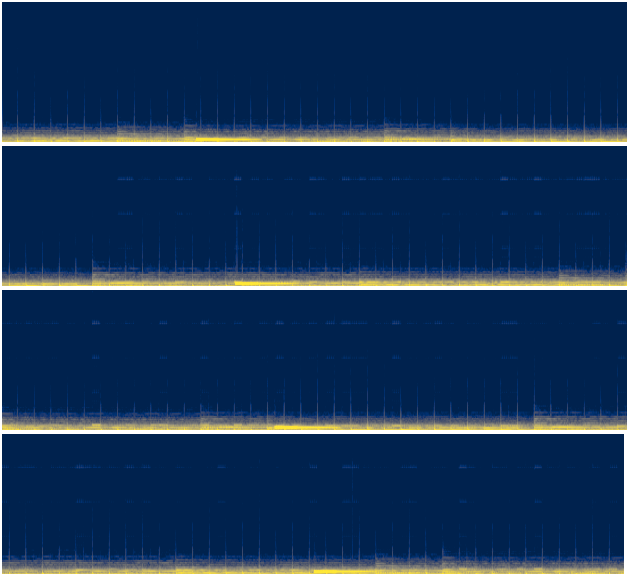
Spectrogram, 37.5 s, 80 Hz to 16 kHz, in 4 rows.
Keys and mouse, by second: 0.1 click, 0.9 middle click, 1.3 z, 1.8 click, 2.4 click, 2.4 z, 4.4 click, 6.3 click, 7.5 c, 8.6-10.1 drag, 12.0 ctrl+l, 13.1 click, 16.7 e, 17.1 click, 18.3 click, 21.6 c, 22.6 click, 23.6 click, 24.6-26.4 middle drag, 26.4 a, 27.4 ctrl+r, 31.3 a, 32.1 c, 33.8-35.2 drag, 34.3 e, 34.4 right click, 35.2-36.9 middle drag.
